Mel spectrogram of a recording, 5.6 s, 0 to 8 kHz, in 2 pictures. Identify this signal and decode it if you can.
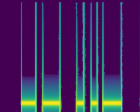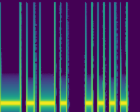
Morse code, heard as a keyed tone, about 10 wpm, 250 Hz. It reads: MUCH
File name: morse-training-10WPM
